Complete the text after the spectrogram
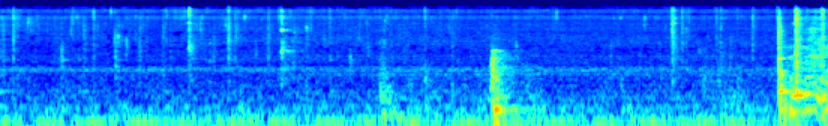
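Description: Chopped garlic sizzles and crackles softly in a hot pan.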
